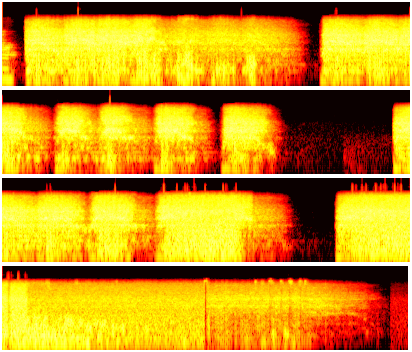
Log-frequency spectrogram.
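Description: Black and Decker food processor motor pulsed in a string of short bursts, then run for about four seconds and growing quieter as it goes. Fresh tomatoes, skins and all, are being chopped to a coarse purée rather than juice.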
